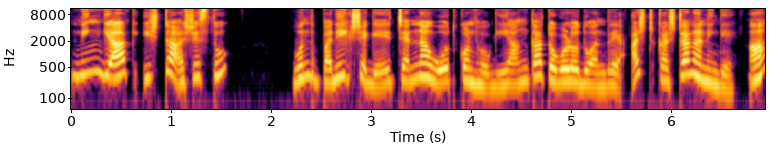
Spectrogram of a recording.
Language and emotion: Kannada, angry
